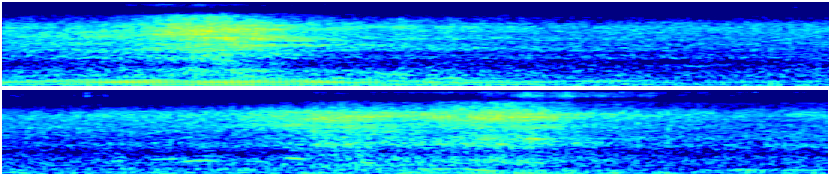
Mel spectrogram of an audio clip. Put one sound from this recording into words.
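Motor scooters drive past on a busy street.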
